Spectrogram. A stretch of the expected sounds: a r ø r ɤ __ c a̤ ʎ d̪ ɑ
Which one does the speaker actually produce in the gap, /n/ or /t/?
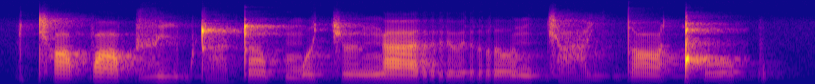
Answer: n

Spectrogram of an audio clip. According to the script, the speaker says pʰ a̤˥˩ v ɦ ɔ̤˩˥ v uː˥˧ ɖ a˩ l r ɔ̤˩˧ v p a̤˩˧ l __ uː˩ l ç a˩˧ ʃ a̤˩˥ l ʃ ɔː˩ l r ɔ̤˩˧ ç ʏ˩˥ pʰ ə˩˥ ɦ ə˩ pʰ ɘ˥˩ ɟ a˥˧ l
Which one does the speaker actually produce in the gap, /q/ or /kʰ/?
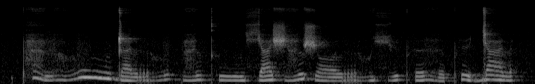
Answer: kʰ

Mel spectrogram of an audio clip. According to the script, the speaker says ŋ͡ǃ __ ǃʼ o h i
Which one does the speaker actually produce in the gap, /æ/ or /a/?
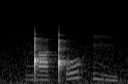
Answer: a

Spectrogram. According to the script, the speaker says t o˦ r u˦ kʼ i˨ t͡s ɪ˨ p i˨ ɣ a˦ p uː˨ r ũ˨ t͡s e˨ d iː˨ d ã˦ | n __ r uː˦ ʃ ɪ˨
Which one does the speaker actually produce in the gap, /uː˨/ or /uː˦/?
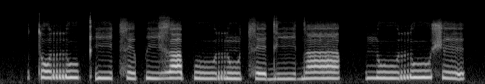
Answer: uː˨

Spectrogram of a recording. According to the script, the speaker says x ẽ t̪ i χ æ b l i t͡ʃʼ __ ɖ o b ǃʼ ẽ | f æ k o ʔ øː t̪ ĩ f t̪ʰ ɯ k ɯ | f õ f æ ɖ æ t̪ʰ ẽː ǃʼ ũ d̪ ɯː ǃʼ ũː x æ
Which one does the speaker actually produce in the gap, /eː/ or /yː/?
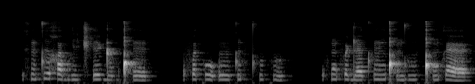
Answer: eː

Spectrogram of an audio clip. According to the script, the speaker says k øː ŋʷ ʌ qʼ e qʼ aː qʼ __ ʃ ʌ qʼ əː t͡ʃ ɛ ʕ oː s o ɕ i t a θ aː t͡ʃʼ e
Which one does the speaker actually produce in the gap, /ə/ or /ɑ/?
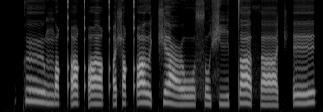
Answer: ə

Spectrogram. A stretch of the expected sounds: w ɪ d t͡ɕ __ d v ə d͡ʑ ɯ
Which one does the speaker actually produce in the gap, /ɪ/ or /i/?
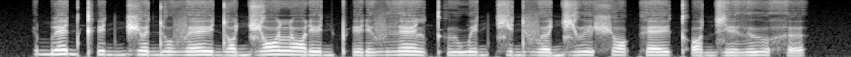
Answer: ɪ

